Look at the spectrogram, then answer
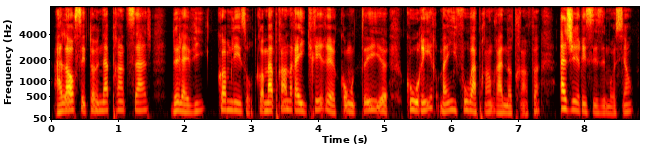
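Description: A woman with a Québécois French accent giving parenting advice as a radio columnist, animated and explanatory, often acting out what a parent would say to a child. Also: on the low side, normal speed, creaky, few pauses, no room sound, clean studio sound.

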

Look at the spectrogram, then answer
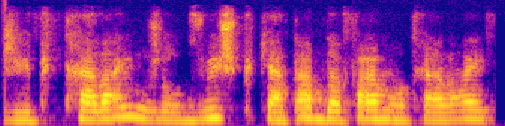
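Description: In a recorded news interview clip, a woman with a Québécois French accent gives testimony as a crime victim, speaking directly and indignantly. A voice changer disguises her identity, making her voice deep. Her intonation is fairly even, her pace brisk, and the recording muffled.

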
